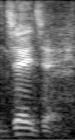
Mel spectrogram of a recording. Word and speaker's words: JJJ: And this is JJ. It's actually JJJ, but the third J is silent.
